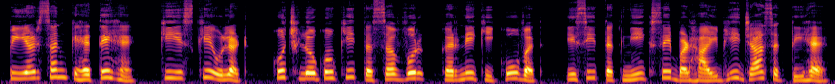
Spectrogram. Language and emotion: Hindi, neutral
